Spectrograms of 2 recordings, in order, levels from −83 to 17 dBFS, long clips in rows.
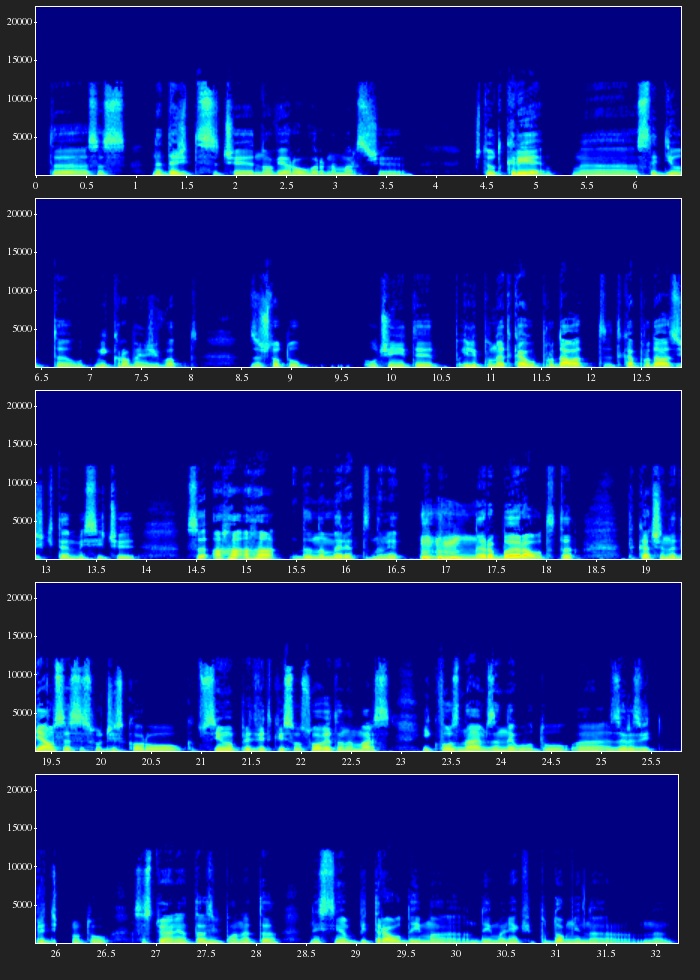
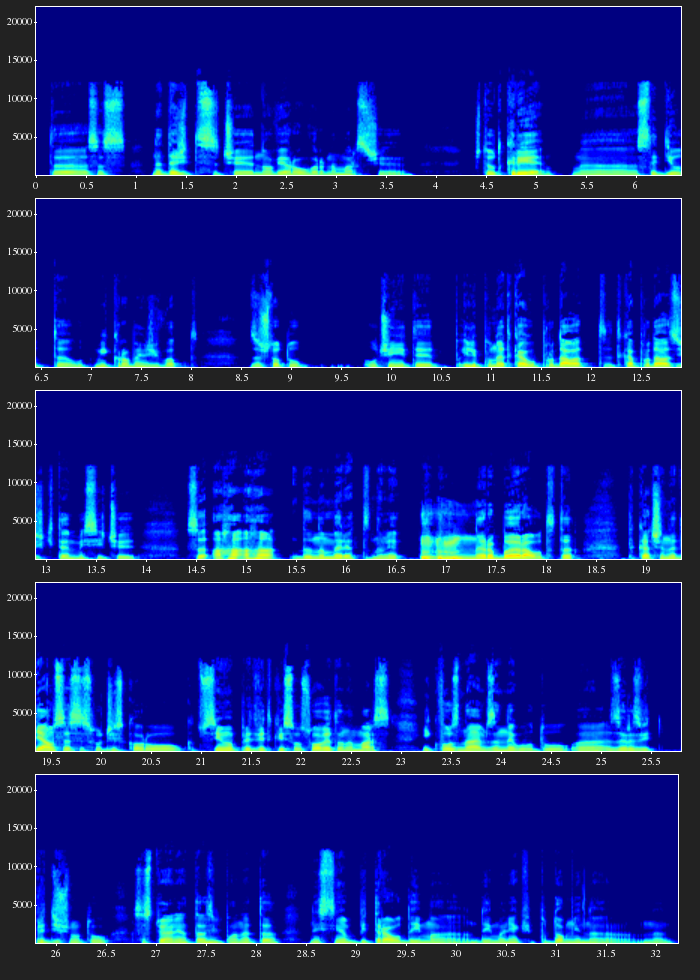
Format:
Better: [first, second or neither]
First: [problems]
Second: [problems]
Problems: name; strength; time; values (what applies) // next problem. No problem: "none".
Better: second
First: audio cutting out; at 26 s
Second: none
